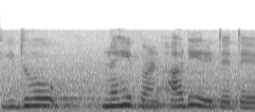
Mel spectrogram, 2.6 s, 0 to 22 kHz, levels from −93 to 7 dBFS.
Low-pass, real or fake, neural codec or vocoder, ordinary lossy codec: 7.2 kHz; real; none; none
